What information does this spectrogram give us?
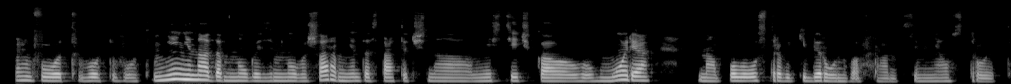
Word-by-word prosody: Вот 175 -3 0
вот 165 0 -1
вот. 155 -1 -8
Мне 205 +6 +5
не 235 -1 +9
надо 205 -4 +6
много 170 -1 -1
земного 165 0 -3
шара, 200 +6 +3
мне 170 -1 -2
достаточно 160 -1 -4
местечка 165 0 -1
у 150 0 -1
моря, 185 +3 +3 0.5
на 155 -2 -3
полуострове 170 -1 +2
Киберон 155 -1 0
во - - -5
Франции. 140 0 -12
Меня 150 +1 -8
устроит. 145 -2 -8
165 Hz, 125 wpm, -23 LUFS, 155-170 Hz, 0.5 s, не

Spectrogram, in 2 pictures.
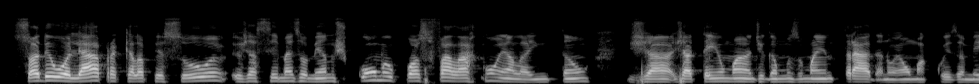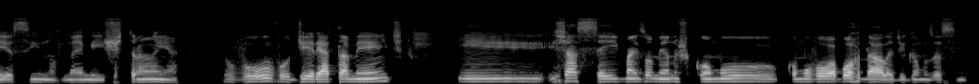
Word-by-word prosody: Só 165 - +5
de 185 - +5
olhar 165 0 +8
pra 155 - -2
aquela 145 -1 0
pessoa, 150 +6 -1
eu 140 - -5
já 145 +1 -1
sei 155 +2 -6
mais 155 +1 -2
ou 150 - 0
menos 145 +2 -2 0.2
como 190 +2 +3
eu 180 - 0
posso 160 -1 0
falar 150 -3 +4
com 170 -1 -4
ela. 125 -5 0
Então 130 +4 -4 0.4
já 125 +2 +1
já 130 -2 +3
tem 135 +2 -2
uma, 140 -1 +2
digamos, 130 -1 -4
uma 130 0 -1
entrada, 130 -1 +2
não 115 0 -5
é - - -6
uma 115 0 -3
coisa 115 +1 -7
meio 110 0 -4
assim, 235 - -10
não 225 -2 -7
não 110 - -10
é 110 - -7
meio 110 -1 -5
estranha, 120 0 -5 0.4
eu 115 0 -15
vou 130 +7 -1
vou 120 - -6
diretamente 130 +3 +1 0.5
e 135 0 -5
e - - -11
já 145 +1 +1
sei 135 0 -4
mais 135 +1 -2
ou 140 -1 -3
menos 135 +1 -2
como 135 -1 -3
como 130 0 -4
vou 130 +1 +3
abordá-la, 120 -5 +3
digamos 115 +1 -11
assim. 210 - -12
135 Hz, 165 wpm, -23 LUFS, 125-145 Hz, 0.5 s, olhar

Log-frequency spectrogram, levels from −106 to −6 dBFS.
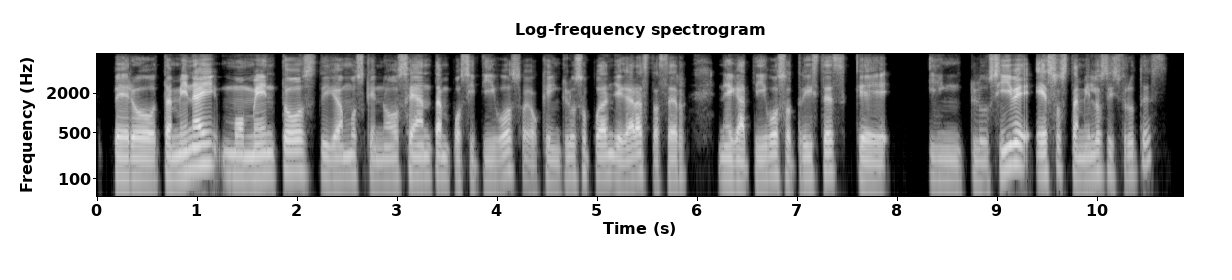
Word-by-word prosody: pero 105 -1 +2
también, 120 +6 +2
¿hay 160 +2 +8
momentos, 120 +2 +1
digamos 110 +1 -2
que 100 - -8
no 100 +2 -6
sean 110 0 +1
tan 110 -1 0
positivos 100 +8 -4
o - - -7
que 105 - -7
incluso 110 +4 -4
puedan 110 +1 -1
llegar 105 -1 +2
hasta 120 - -2
a - - -7
ser 100 +1 -3 0.3
negativos 105 +2 -1
o - - -4
tristes, 110 +3 -4
que 95 -3 -2 0.4
inclusive 100 - +1
esos 120 +4 +3
también 110 +1 -3
los 125 -1 -3
disfrutes? 120 -1 -9
110 Hz, 150 wpm, -25 LUFS, 100-120 Hz, 0.4 s, hay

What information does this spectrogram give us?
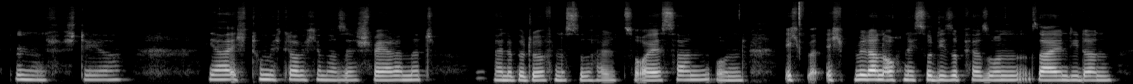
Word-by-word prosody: Mhm. 215 -2 -1
Ich 205 - -14
verstehe. 215 0 -8 0.8
Ja, 220 -1 +2
ich - - -6
tue 230 - -1
mich, 220 -1 -1
glaube 215 -1 +1
ich, 210 0 -11
immer 205 -2 -2
sehr 200 0 -4
schwer 200 -1 +1
damit, 205 +1 -2 0.6
meine 200 -2 0
Bedürfnisse 195 0 -2
halt 195 0 -6
zu - - -4
äußern. 210 +3 +1
Und 195 -4 -4 0.4
ich 210 +1 -3
w - - -4
ich 210 0 -4
will 220 0 +7
dann 220 -1 +9
auch 205 +1 +1
nicht 205 -1 -1
so 210 0 +2
diese 205 +1 +2
Person 205 +2 0
sein, 200 -2 +5
die 200 0 0
dann 195 +1 0
205 Hz, 170 wpm, -21 LUFS, 195-215 Hz, 0.8 s, dann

